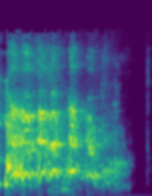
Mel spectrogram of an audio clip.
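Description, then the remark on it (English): A dog barks loudly in a rough, continuous run of about two seconds. The barks blur together before it stops abruptly. “Once again, your dog.”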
